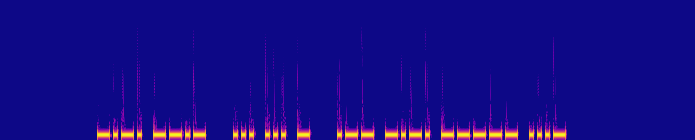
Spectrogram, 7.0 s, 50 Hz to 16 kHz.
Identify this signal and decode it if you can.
Morse code, heard as a keyed tone, about 30 wpm, 700 Hz. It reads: CQ SST WC0V
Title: K1USN SST QSO Practice - 30wpm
